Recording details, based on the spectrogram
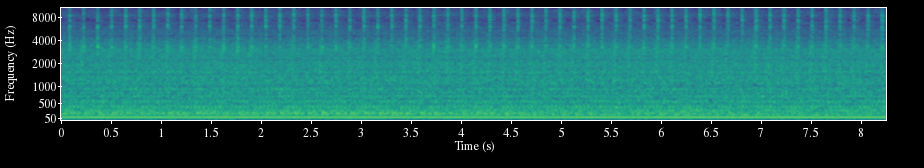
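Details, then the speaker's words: Lathe with a homemade milling jig taking a light 5-thou cut on steel angle. A steady motor hum with fast, light ticking, about 3.5 per second, as the cutter bites; cutting really nicely and cleanly. "is cutting really nicely, and I can actually see the second one as it's turning round."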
